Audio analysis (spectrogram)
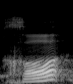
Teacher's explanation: makhrajnya adalah di tenggorokan paling atas, tenggorokan paling atas atau di belakang pangkal lidah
